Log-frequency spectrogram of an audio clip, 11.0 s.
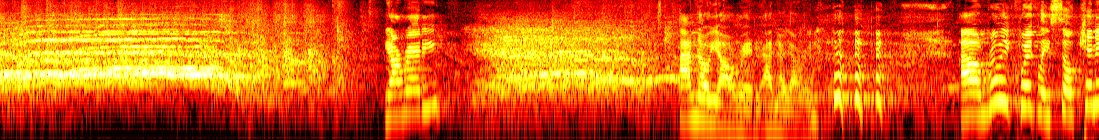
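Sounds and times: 
audience clapping and cheering: 0.0s - 3.8s, 4.8s - 7.0s
speech: 3.8s - 4.8s, 6.8s - 9.0s, 9.6s - 10.9s
laughter: 8.1s - 9.4s.

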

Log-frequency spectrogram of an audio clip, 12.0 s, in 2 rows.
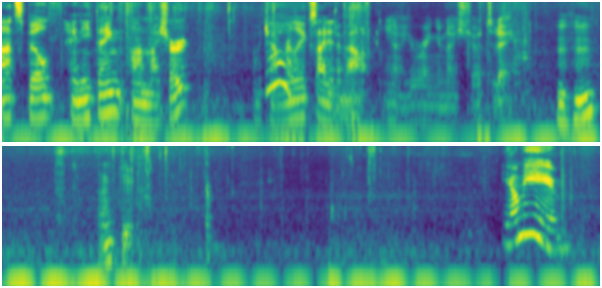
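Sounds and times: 
speech: 0.0s - 8.2s, 11.0s - 11.8s
chewing a bite of croissant: 7.0s - 10.9s.

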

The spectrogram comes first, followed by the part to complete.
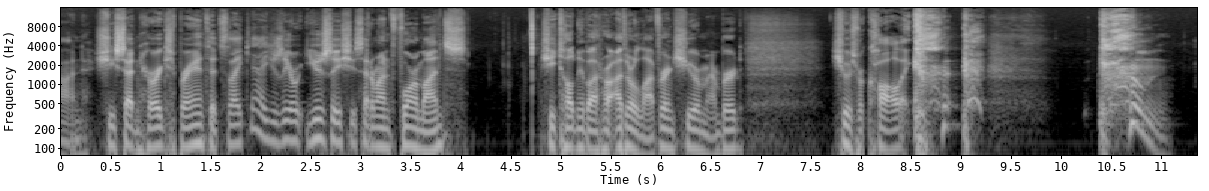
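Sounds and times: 
speech: 0.0s - 4.1s, 4.8s - 9.5s, 10.4s - 11.2s
person with COVID coughing: 8.6s - 9.5s, 10.4s - 11.2s.

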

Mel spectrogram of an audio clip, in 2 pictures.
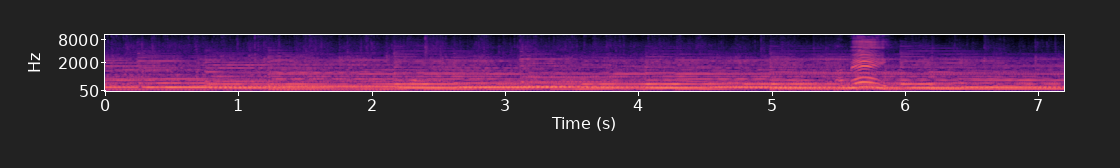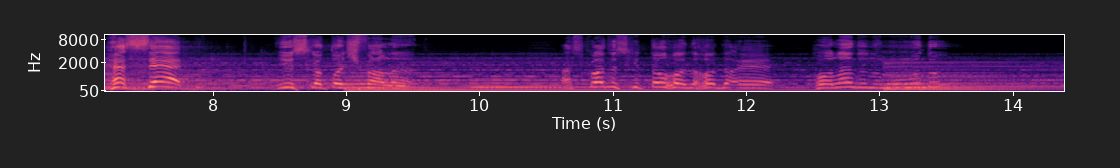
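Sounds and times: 
audience applauding: 0.0s - 9.5s
sustained keyboard chords: 0.0s - 14.3s
speech: 7.3s - 7.9s, 8.5s - 9.6s, 10.7s - 13.6s.

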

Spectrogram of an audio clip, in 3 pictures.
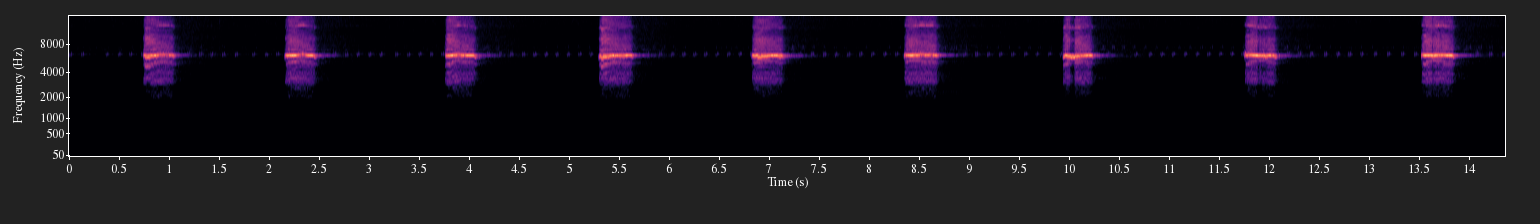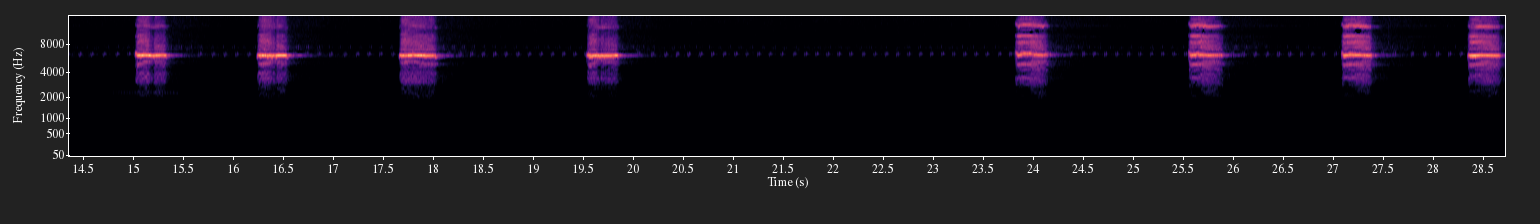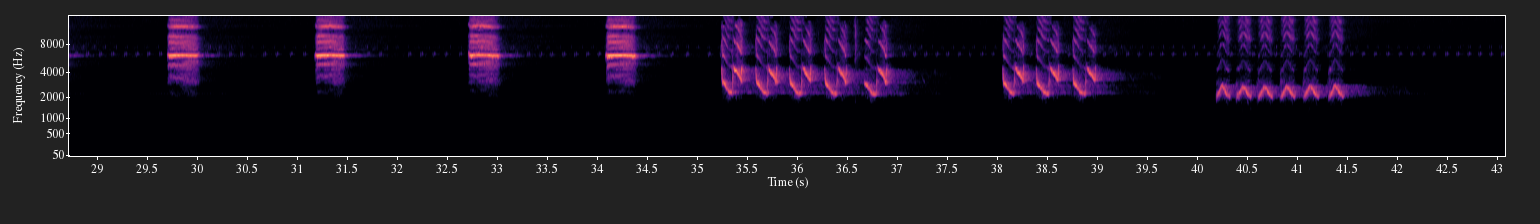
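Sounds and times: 
bird high hissing whistled calls: 35.3s - 37.0s, 38.1s - 39.0s, 40.2s - 41.5s.

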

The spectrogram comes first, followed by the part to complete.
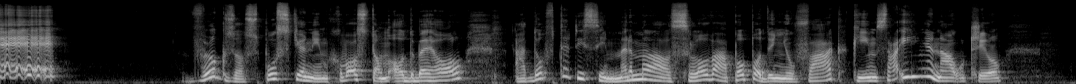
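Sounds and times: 
young goat bleating: 0.0s - 0.7s
speech: 2.0s - 10.2s.

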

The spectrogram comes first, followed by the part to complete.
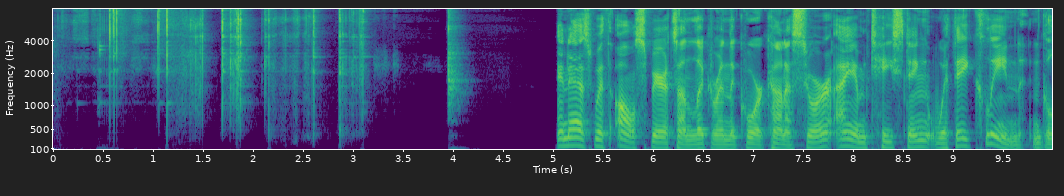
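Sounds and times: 
metal screw cap being cracked open on a bottle: 0.3s - 3.2s
speech: 5.0s - 9.9s.

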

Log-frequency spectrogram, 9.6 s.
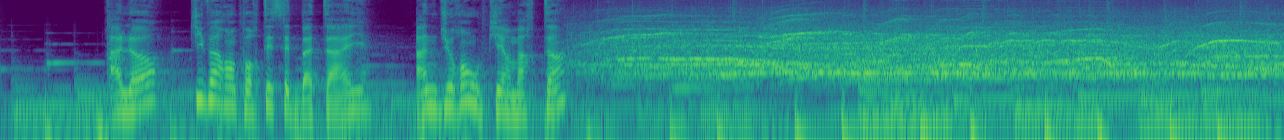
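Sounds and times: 
speech: 0.8s - 4.6s
audience applause and cheering: 4.2s - 9.6s.

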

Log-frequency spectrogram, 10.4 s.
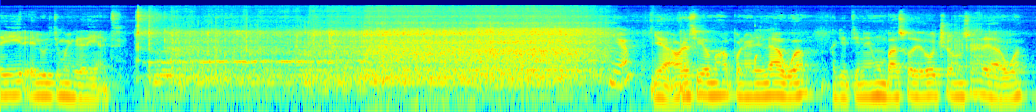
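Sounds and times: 
speech: 0.0s - 2.3s, 6.1s - 10.3s
blender mixing: 1.4s - 6.3s.

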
